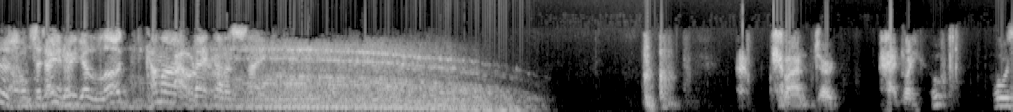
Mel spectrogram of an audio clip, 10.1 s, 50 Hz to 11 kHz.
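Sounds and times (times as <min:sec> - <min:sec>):
speech: 0:00.0 - 0:03.4, 0:07.9 - 0:10.1
car engine rumbling as it slows: 0:00.0 - 0:05.5.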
